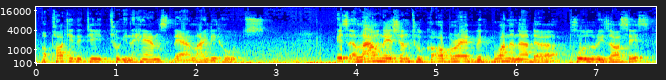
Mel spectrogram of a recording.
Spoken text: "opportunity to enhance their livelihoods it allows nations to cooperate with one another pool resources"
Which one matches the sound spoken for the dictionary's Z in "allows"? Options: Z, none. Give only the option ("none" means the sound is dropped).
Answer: none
